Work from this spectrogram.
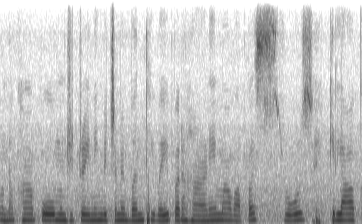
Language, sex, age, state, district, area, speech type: Sindhi, female, 30-45, Maharashtra, Thane, urban, spontaneous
